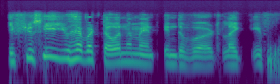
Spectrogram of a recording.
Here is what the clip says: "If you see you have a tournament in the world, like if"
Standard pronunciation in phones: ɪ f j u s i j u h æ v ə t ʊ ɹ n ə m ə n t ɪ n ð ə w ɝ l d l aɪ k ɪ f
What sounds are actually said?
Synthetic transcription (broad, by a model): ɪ f j u s i j u h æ v ə t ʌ ɹ n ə m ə n t ɪ n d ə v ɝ d l aɪ k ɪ f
